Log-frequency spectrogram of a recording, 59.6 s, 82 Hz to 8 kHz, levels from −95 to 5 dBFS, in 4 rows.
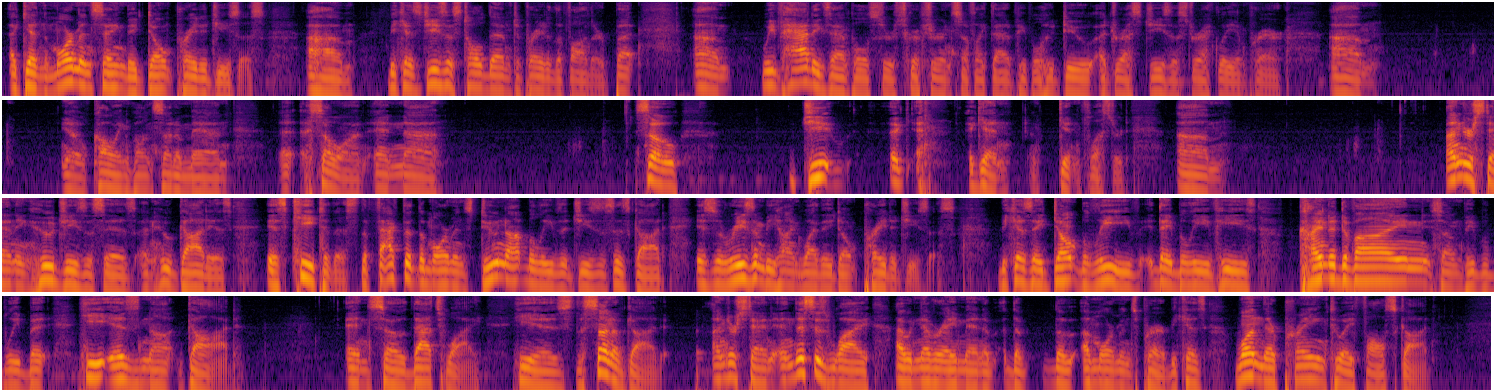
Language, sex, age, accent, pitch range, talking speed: English, male, 40-59, American, 100-130 Hz, 140 wpm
